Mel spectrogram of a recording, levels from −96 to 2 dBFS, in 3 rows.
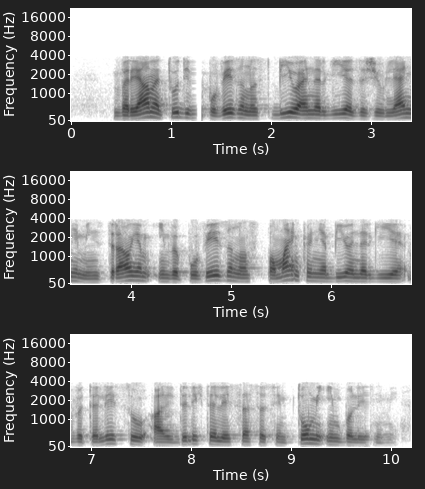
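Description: Packet loss with pitch repetition occurs at 1.22–1.32 s, just before "povezanost bioenergije z življenjem", and at 9.75–9.80 s. The receiver loops the last pitch period across each 100 ms and 50 ms gap, producing a brief buzzy hold that fades out.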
